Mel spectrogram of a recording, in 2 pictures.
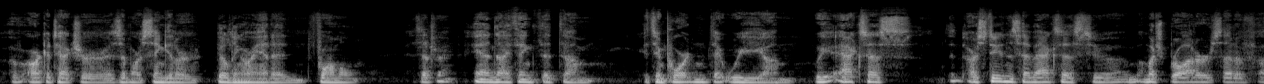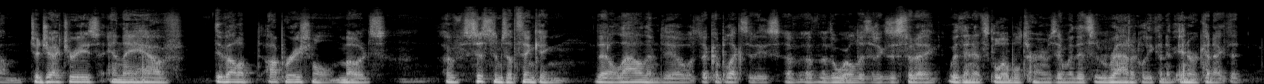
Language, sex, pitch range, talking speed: English, male, 95-115 Hz, 170 wpm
